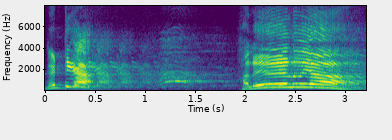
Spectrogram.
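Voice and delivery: high, loud, slow drawn-out hallelujah. Shown as a demonstration. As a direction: lead them in a big hallelujah. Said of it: "గట్టిగా చెప్పు".

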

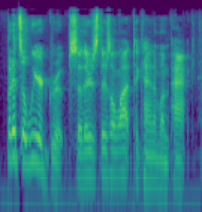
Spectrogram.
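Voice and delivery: ordinary talk

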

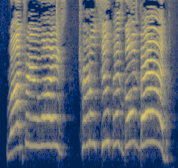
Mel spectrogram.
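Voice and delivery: frantic cook yelling from the kitchen; panicked shout. Acted. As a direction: scream a warning to everyone. Kitchen commotion, alarm.

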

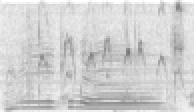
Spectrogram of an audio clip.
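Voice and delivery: high, slow drawn-out coo; sweet high cooing at the infant. Real, not acted. Coaxing baby.

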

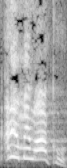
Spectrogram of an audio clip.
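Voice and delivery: high, loud mocking challenge from a brawler; taunting thug. Kung fu boss taunts his followers, a high loud jeer. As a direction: goad his followers to rush forward.

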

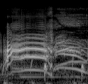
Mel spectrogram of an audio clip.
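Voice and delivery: high, short scream of shock; mock-startled "ah"; reenacted yelp. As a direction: mimic your own startled yelp. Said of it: "and I'm like".

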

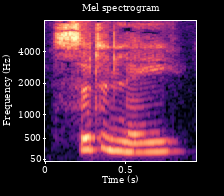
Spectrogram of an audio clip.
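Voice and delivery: usual speaking voice

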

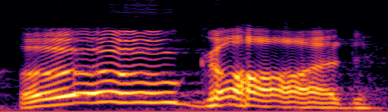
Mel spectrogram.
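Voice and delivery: mocking a showy, self-praising prayer; pompous mock prayer. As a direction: ham up a boastful prayer to God. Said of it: "they'll talk to you like this".

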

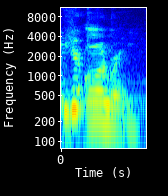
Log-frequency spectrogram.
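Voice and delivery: ordinary talk

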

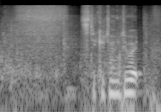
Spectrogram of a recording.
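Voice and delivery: slow breathy whisper. Acted. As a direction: hush it like a secret. Repeats phrase whispered.

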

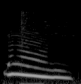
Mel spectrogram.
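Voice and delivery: high, loud whoop; long high woo; gleeful whoop. Pretend. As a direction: whoop with playful glee. I'm just having fun.

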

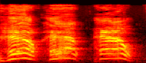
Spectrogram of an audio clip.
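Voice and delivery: mock cries of help, rising high; imitating a child yelling help; child screaming for help. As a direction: call out help like a scared kid.

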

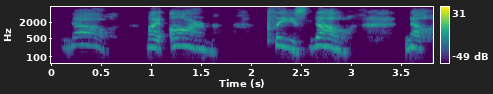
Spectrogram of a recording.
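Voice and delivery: gasp, then high, soft, slow pleading; hammed-up victim fading away; mock agony. Teacher pretending pupils eat her arm, mock dying pleas.

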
